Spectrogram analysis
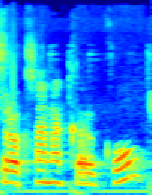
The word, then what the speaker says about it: Roxana Cîrcu: inviting us here so my name is roxanna kerko uh thank you for pronouncing it correctly i know it's a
